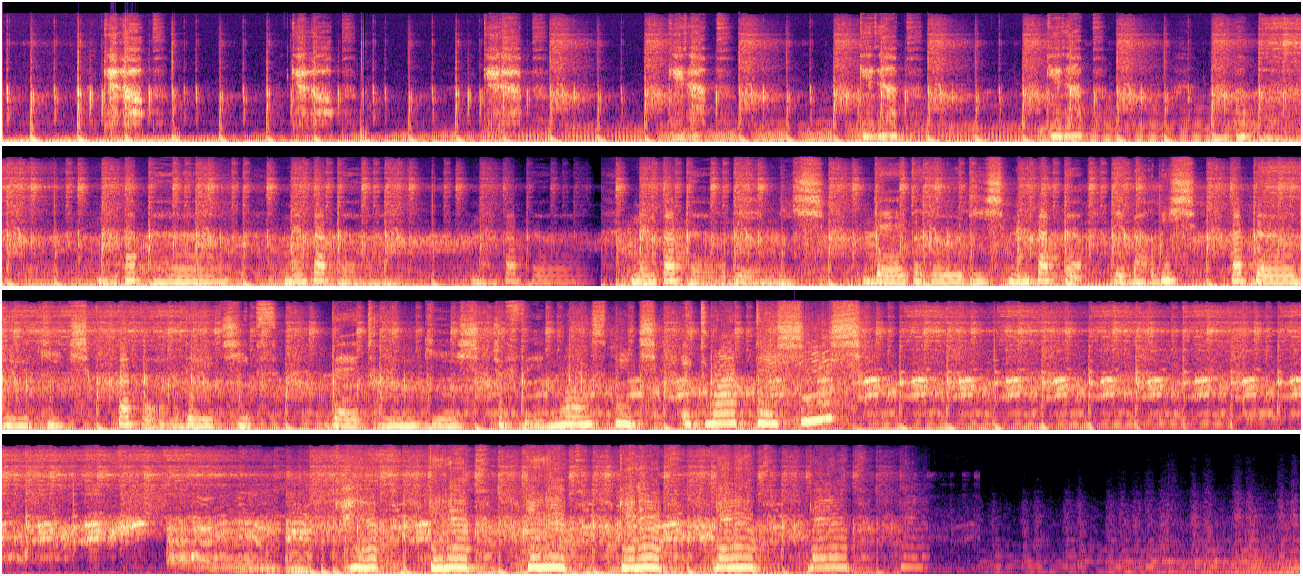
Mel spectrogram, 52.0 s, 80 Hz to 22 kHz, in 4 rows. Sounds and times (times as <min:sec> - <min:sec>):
Music: 0:00.0 - 0:51.9.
